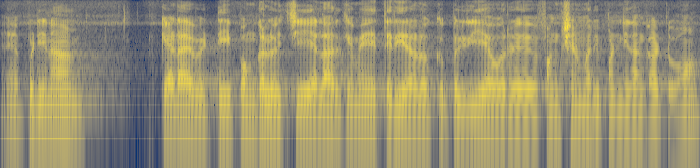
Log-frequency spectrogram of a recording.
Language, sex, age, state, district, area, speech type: Tamil, male, 18-30, Tamil Nadu, Viluppuram, urban, spontaneous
